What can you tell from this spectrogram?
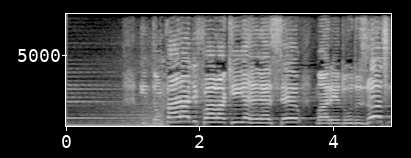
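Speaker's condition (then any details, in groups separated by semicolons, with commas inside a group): No condition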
